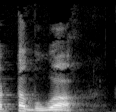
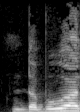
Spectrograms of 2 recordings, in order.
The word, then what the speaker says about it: टबुआ: उगर गया जैसा खोटा टबुआ, डबुआ नहीं कह देना, टड्डा है, टबुआ उच्चारण करना।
